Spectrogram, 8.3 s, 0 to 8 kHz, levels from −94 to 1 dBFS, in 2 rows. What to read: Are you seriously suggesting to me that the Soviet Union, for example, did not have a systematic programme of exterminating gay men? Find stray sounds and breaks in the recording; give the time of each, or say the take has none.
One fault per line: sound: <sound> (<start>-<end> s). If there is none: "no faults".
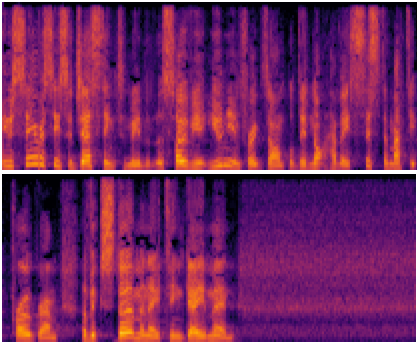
no faults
